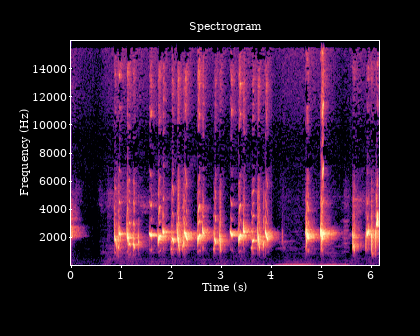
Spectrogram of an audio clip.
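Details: Yellow-vented bulbul provoked into singing against a rival: bursts of bubbly, chattering notes around mid-high pitch, short phrases tumbling one after another with brief pauses, a low hum underneath midway.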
